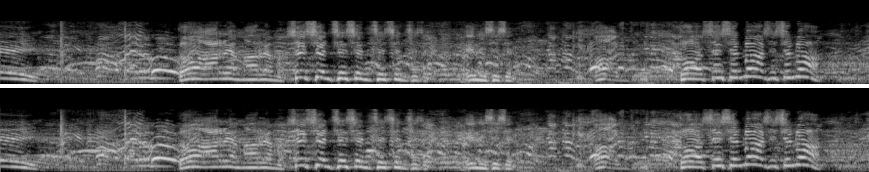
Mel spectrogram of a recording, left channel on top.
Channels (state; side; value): normal; both; correlation 0.47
